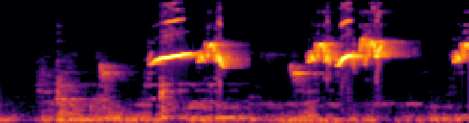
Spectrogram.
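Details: Tutor song of a Yellow-fronted canary for teaching other birds: short bursts of high, bright whistled upsweeps and twitters separated by brief pauses, over faint low background noise.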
